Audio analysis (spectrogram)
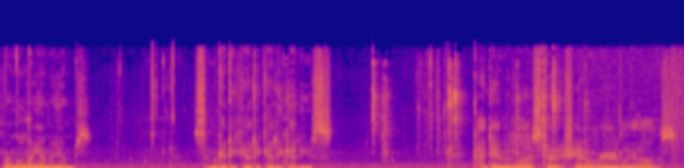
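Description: A man giving soft-spoken ASMR gameplay commentary in a murmur, repeating pet phrases, close to the microphone. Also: medium pitch, steady tone, a little fast. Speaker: video game streamer. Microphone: close stereo microphone. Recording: faint keyboard typing noise.

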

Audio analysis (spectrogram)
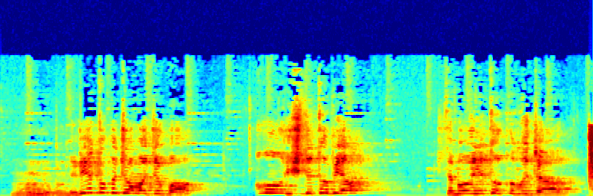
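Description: Very high-pitched, playful woman with roomy echo. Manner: exclaiming, sing-song. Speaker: children's toy show presenter. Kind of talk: playful acted toy play for children.

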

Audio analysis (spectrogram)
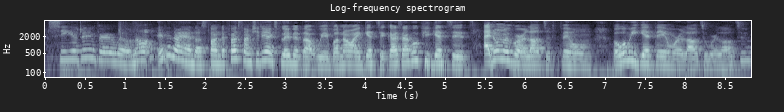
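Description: A woman's voice: medium pitch, fast talker, few pauses. Playful young woman vlogging. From Ghana. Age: 20s. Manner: chatty, playful, addresses viewers directly. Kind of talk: casual vlog chat to camera. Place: bedroom, indoors.

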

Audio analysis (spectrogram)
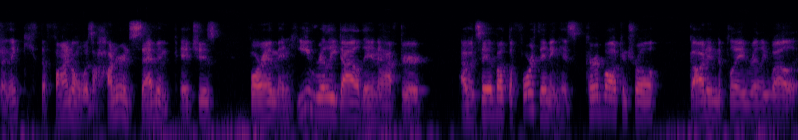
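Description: A young man on a gaming headset talking through a baseball game recap from a small room at home, in quick, lively conversational analysis. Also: mid-range voice, low-quality recording. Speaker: baseball podcast co-host. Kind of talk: casual post-game recap.

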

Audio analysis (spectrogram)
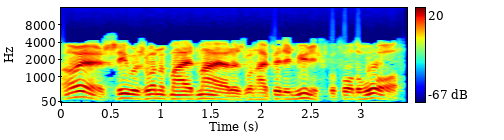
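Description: An actor playing a genial, flowery old British stage actor in a 1940s radio drama, affable and polite, with a British accent. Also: male voice, mid-range voice, quick pace, natural voice. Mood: ingratiating. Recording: muffled, narrow-band old radio recording.

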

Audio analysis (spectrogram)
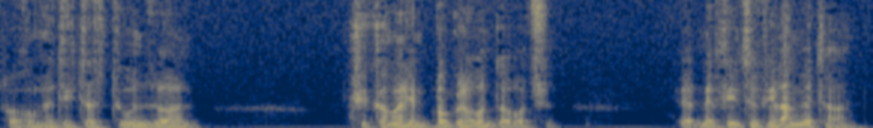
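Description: A bitter village husband in a radio drama, with a very low, husky voice. He talks coarsely and guardedly, halting over his answers like someone under suspicion. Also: expressive, mellow, heavily acted. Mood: bitter, dismissive. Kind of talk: German radio drama acting.

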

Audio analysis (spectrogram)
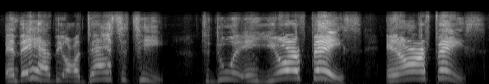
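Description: A high-pitched, sharply bright woman delivers indignant, emphatic commentary, hammering her points with rhetorical questions. She is middle-aged and speaks into a headset mic in a small wood-paneled room. The sound is dry and close. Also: expressive, unhurried, no room sound. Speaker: activist vlogger. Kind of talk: impassioned webcam commentary. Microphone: headset on webcam.

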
